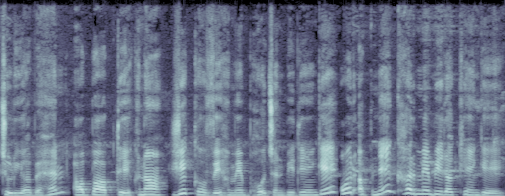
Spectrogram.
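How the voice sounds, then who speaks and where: Woman as a slow, kindly pigeon. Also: medium pitch, animated, darkish tone. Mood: reassuring. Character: kindly, patient, clever pigeon, a brotherly helper. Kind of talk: Hindi cartoon voice acting.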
